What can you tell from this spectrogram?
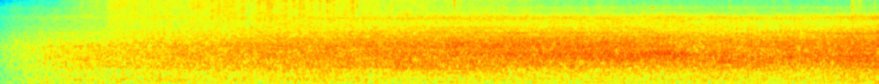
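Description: Street traffic noise, a steady rush of passing cars, fading in over the first second.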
